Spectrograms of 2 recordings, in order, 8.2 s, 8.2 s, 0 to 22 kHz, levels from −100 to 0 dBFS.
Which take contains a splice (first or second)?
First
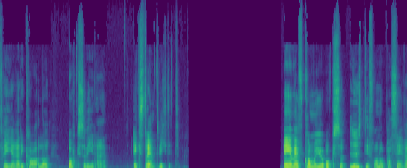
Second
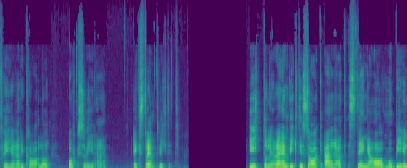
second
